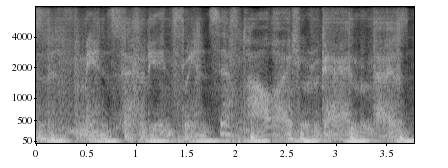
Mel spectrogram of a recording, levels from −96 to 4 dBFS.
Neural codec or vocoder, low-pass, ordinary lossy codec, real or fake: codec, 16 kHz, 1 kbps, X-Codec, HuBERT features, trained on LibriSpeech; none; none; fake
